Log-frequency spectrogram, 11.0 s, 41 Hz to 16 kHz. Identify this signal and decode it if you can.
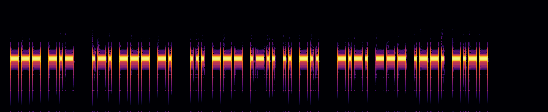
Morse code, heard as a keyed tone, about 21 wpm, 700 Hz. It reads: OK RON SOLID COPY
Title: Practice QSO - Exchange 3 - More Info - 22wpm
